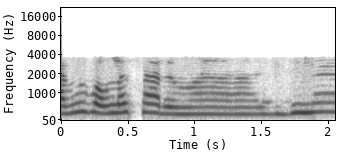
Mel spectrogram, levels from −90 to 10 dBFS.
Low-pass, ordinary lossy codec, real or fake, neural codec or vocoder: 3.6 kHz; none; real; none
